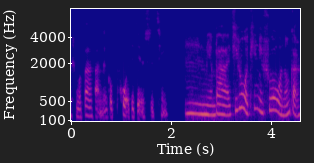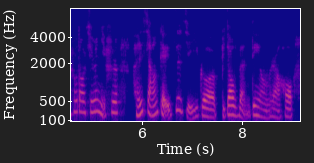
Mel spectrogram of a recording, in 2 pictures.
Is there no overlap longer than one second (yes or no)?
yes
